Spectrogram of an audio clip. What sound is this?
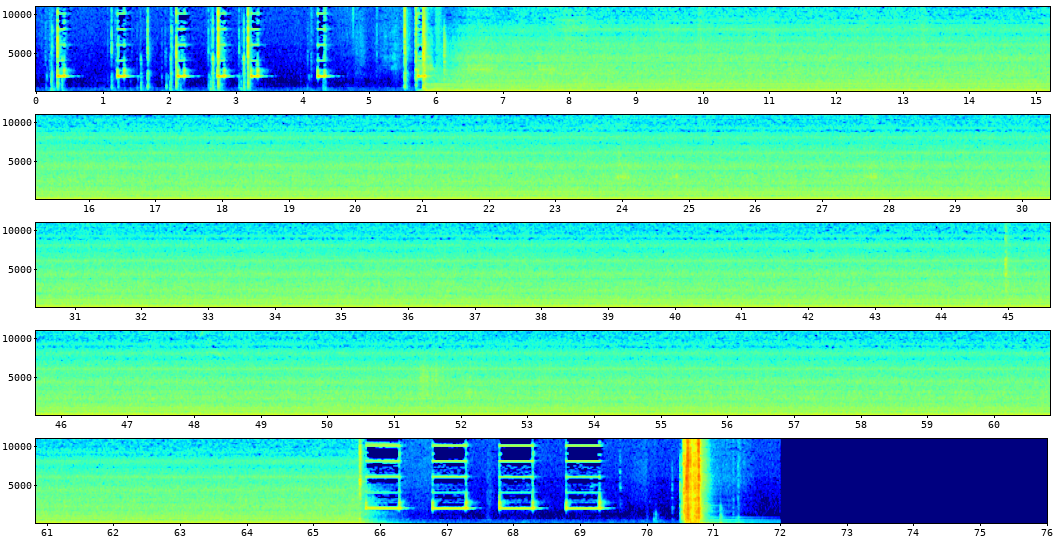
Microwave switched on, runs, beeps and opened
cooking, kitchen, microwave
